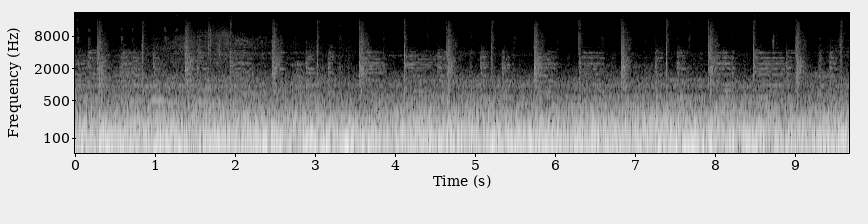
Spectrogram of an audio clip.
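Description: A Kia Sportage SX Prestige all-wheel-drive hybrid SUV climbs a hill at night, heard from inside as a steady rumble of road and engine noise with faint repeated ticks.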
